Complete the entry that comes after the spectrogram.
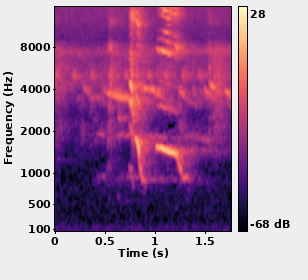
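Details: A single rasping call from a Black-hooded oriole, a bird described as having three tunes with a harsh-seeming first one. A coarse falling squawk slides into a steady nasal note that drops at the end.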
